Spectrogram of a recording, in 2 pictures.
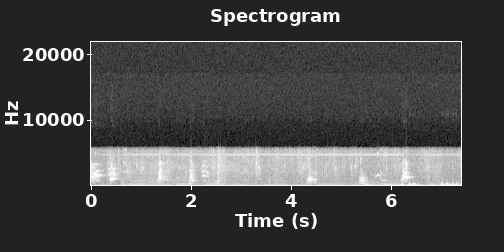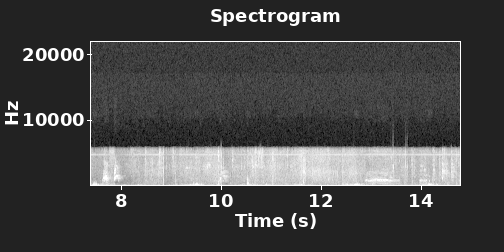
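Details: Pomeranian puppies from litters 32 and 35, out for a walk in a yard after snowfall on 5 April 2014, give scattered short, sharp barks and yips among rustling and footstep noise.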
